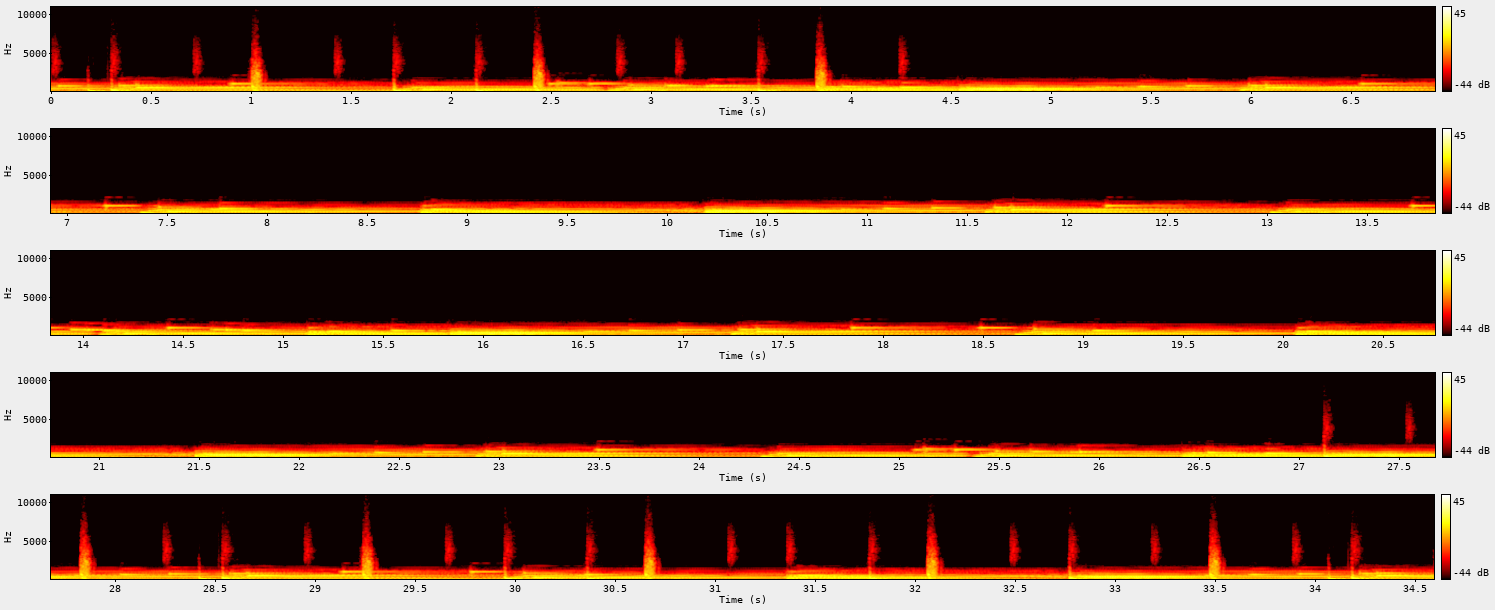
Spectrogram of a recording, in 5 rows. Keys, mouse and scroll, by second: 1.1 Tab, 2.1 Tab, 3.0 shift+click, 3.2 Tab, 4.1 double click, 5.0 3, 5.8 shift+click, 6.0 right click, 8.3 Tab, 9.0 middle click, 11.2 right click, 11.9 middle click, 13.1 Tab, 14.8 typing, 16.6 right click, 17.7 Tab, 18.9 right click, 20.3 Tab, 21.0 right click, 22.1 Tab, 22.3 middle click, 25.0 shift+click, 25.4 Tab, 27.0 shift+click, 28.8 Tab, 29.2-29.7 scroll down 1, 29.9 middle click, 33.4 right click.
